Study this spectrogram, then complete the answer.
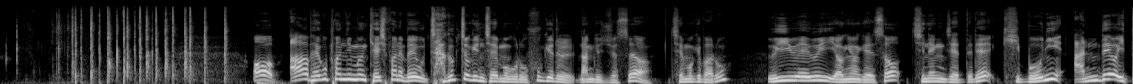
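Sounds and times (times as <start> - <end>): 
applause: 0.5 - 2.4
speech: 2.5 - 11.3.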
